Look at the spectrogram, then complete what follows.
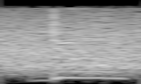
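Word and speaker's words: Dupri: Here comes the talented Maxine Dri. Uh, Michael, it's pronounced Dri from Phoenix, Arizona.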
